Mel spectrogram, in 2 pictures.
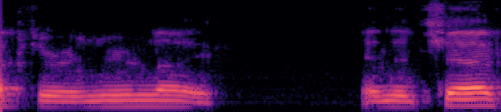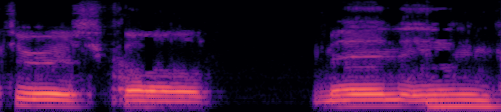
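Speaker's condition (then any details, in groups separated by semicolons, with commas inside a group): Parkinson's disease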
